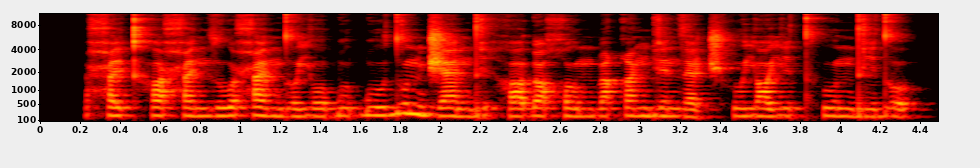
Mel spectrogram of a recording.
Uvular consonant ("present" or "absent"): present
